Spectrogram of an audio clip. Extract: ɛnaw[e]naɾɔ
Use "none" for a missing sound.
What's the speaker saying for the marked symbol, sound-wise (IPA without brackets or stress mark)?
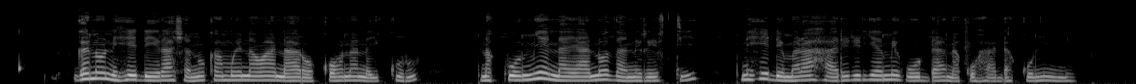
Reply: a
